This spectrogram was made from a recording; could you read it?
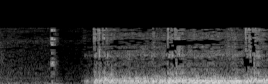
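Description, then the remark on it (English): A motorcycle engine cranks and fires up after a short quiet stretch, then settles into a loud, steady rumble that continues to the end, put on as white noise to help someone sleep. “Would you mind if I put on some white noise?”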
